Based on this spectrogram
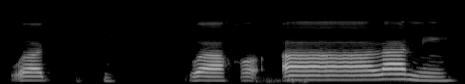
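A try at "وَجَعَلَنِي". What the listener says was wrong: Itu titiknya di bawah, bukan ho. Iya, ketuker ya. Waja'alani.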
